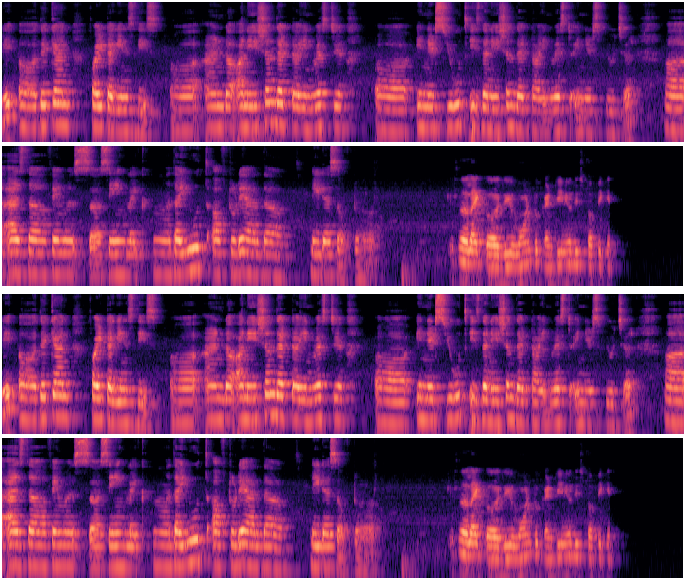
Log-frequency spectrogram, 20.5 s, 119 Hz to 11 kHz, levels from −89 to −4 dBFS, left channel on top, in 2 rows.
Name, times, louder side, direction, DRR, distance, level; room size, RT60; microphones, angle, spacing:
voice 1, 0.0-5.3 5.6-14.5 14.9-15.8, right 1 dB, 25° right, 0.7 m, -26 dB
voice 2, 17.1-19.4, left 2 dB, 10° left, 0.3 m, -26 dB
6.4 x 3.2 x 5.3 m
head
